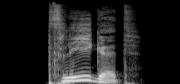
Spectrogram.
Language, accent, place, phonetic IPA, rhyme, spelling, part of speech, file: German, Germany, Berlin, [ˈp͡fleːɡət], -eːɡət, pfleget, verb, De-pfleget.ogg
- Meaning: second-person plural subjunctive I of pflegen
